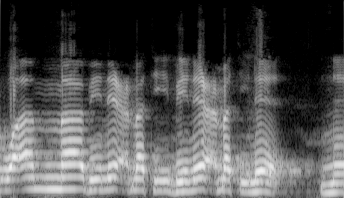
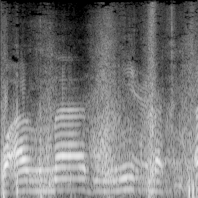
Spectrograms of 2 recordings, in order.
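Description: First: بنعمتي with ن as "ne", between i and a; kasra tilted open. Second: بنعمتي slowly, with ن a clear "ni"; full kasra. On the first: Retold or imitated. Teacher mimicking readers who blur the kasra, "ne". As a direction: imitate the mistake, "bine'mati" for بنعمتي. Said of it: "هذه بين الكسرة والفتحة". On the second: Shown as a demonstration. Teacher modelling the correct reading for students, full kasra. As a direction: give the ن of بنعمتي a pure i. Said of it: "أشبع النون".

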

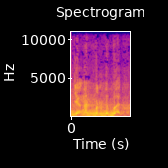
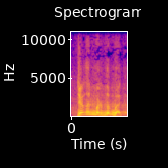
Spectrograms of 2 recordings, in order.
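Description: First: Said in the usual way. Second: The warning said again, pitched up and stressed; emphatic repeat. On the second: Acted. Preacher pressing the pilgrims not to argue, emphatic. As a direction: stress berdebat harder this time.

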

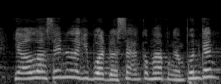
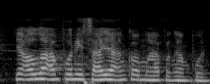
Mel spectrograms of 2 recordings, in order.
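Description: First: Flippant prayer ending in a cheeky question rise on kan; mocking prayer. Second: Humble prayer. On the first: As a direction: tease God while still sinning. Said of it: "itu mah ngeledekin Allah". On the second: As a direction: pray it sincerely, asking forgiveness. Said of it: "Jadi kalau kita bilang". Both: Shown as a demonstration.

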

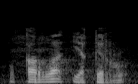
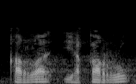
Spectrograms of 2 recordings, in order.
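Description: First: وقر يقر, i after the second qaf, slow; kasra in the present. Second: قر يقر, a after the second qaf, slow; fatha in the present. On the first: Sheikh drilling the other verb variant slowly, yaqirru with kasra. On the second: Sheikh drilling one verb variant slowly, qarra yaqarru. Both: Shown as a demonstration. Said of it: "ويقر أيضًا عند بعضهم".

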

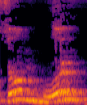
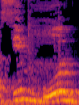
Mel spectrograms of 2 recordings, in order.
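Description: First: سمو with a short u, "sumwun"; damma on the sin. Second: سمو with a short i, "simwun"; kasra on the sin. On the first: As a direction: sound out سمو as "sum-wun". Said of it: "بضم ماذا؟". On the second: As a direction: sound out سمو as "sim-wun". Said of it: "بكسر السين". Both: Shown as a demonstration.

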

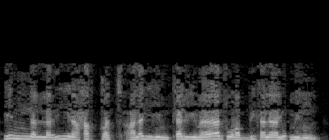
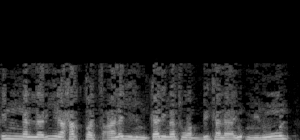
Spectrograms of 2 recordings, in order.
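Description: First: كلمات with a long aa after the m; Qalun's plural reading. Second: Said in the usual way. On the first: Shown as a demonstration. Teacher shows Qalun's reading, كلمات with alif after the mim. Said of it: "قرأ قالون بألف بعد الميم على الجمع". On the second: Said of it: "قرأ قالون بألف بعد الميم".

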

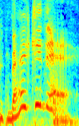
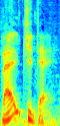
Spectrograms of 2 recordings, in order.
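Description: First: Comically high put-on voice; high-pitched mock exclamation. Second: Quieter, low-pitched "belki de"; low musing. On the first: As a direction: leap way up on "Belki de". (abartılı, çok tiz sesle) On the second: Pretend. (alçak sesle, düşünür gibi) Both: Şakayla aynı sözü iki tonda söylüyor.

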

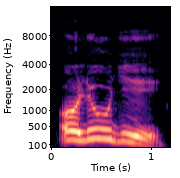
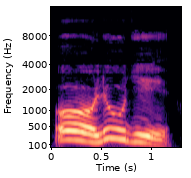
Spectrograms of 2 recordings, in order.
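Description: First: Higher, very slow wailing plea; slow higher wailing call; old man's lament. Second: Slow, drawn-out lament; slow pleading call; old man's lament. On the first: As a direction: wail it slowly with arms raised. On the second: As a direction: cry out slowly to the heavens. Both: Acted. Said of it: "Старик поднял руки к небу".

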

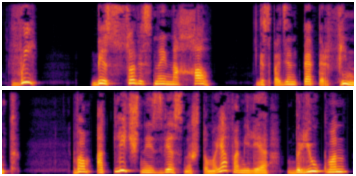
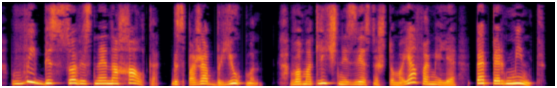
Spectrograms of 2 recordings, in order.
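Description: First: Firm, emphatic scolding; indignant. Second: Higher, louder mocking echo of a scolding; shouting back. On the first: Landlady correcting tenant on her surname, indignant. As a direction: protest crossly, punching each phrase. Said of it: "возмутилась хозяйка". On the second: Imp returns landlady's insult as the tenant, shouted back. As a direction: fling the rebuke back cheekily. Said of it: "крикнул в ответ Субастик". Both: A narrator's reading.

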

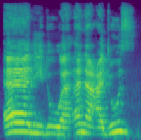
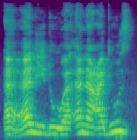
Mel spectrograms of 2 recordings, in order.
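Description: First: آلد opened on a long stretched aa; hamza replaced by long alif. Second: أألد with the second hamza softened, not lengthened; touch the second hamza of أألد lightly; eased second hamza. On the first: Quran teacher contrasting the two readings, long aa. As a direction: draw out the aa of آلد instead of a hamza. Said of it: "إبدال". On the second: Quran teacher contrasting the two readings, eased hamza. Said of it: "تسهيل". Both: Shown as a demonstration.

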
